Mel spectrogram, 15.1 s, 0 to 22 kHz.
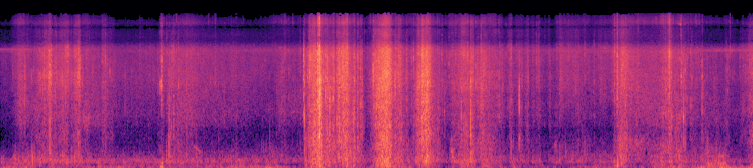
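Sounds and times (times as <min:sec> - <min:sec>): dry leaves crunching: 0:00.4 - 0:02.5, 0:05.5 - 0:15.0.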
